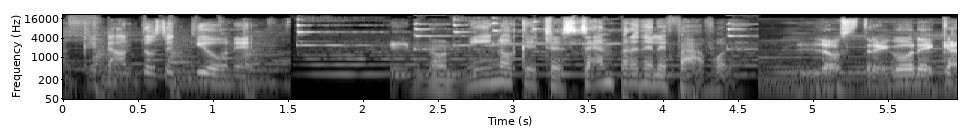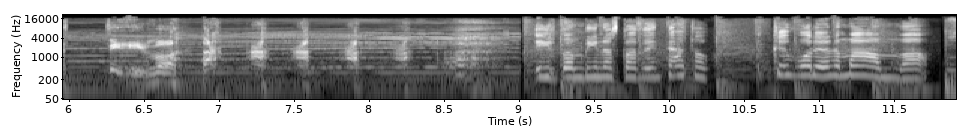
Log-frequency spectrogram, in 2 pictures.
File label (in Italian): VOCI PARTICOLARI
